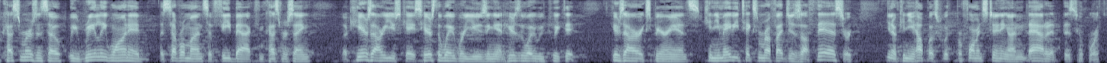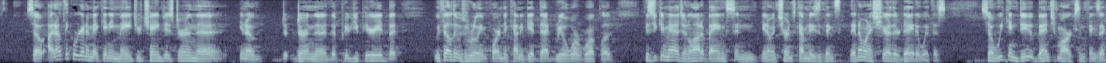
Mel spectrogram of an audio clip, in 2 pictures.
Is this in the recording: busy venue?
yes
